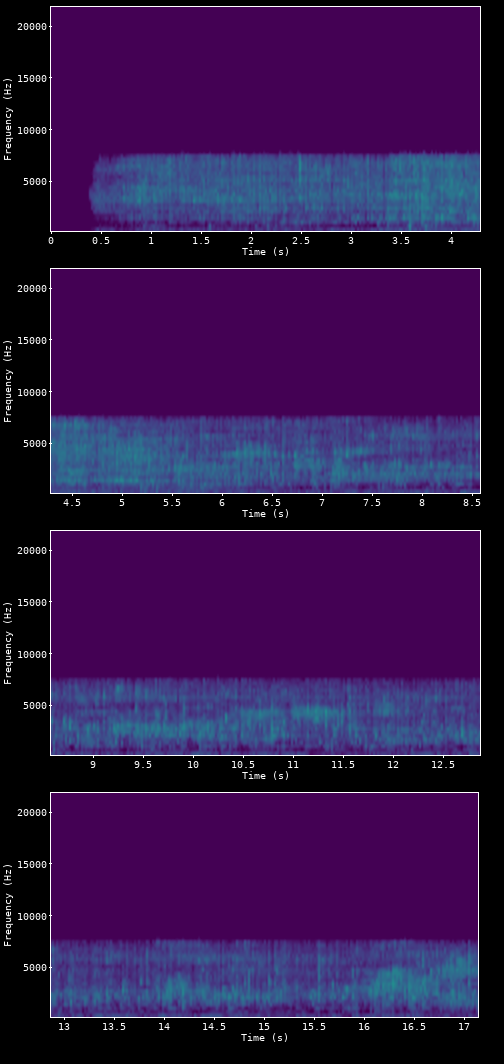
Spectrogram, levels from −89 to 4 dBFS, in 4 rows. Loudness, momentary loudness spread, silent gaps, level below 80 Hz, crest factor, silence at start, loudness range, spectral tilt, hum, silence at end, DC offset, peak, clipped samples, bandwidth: -49 LUFS; 9 LU; none; -88 dBFS; 24 dB; 0.4 s; 6 LU; 1 dB/octave; none; 0 s; under 0.1%; -28 dBFS; under 0.1%; 8 kHz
